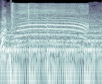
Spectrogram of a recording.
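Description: A cat-like meow: one long call that rises and then falls in pitch, over background music.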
